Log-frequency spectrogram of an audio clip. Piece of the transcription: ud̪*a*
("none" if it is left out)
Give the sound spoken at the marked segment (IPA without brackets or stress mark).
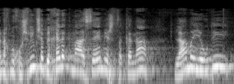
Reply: i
